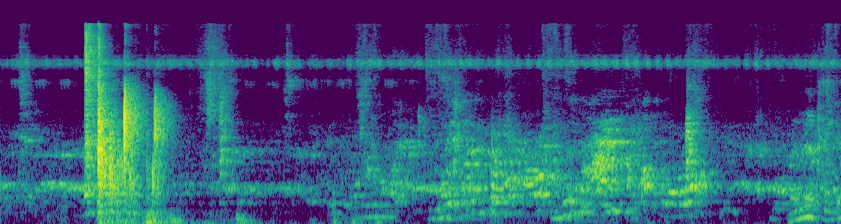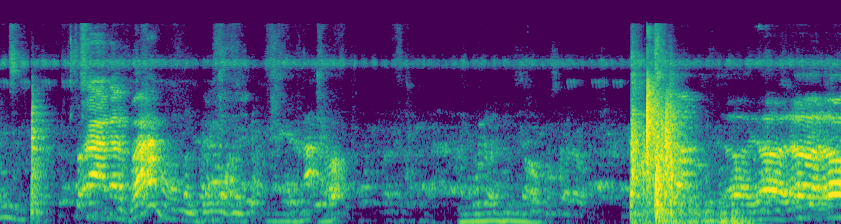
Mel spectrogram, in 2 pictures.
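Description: Pool balls clack against each other and roll across the table.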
